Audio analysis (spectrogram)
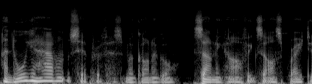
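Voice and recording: Someone reading aloud in a natural voice, the intonation lively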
